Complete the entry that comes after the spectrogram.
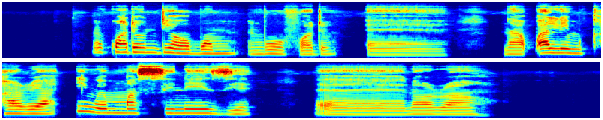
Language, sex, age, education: Igbo, female, 30-45, tertiary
